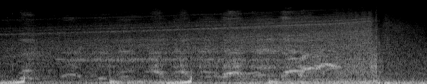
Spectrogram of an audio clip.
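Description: Trailer score and sound design: deep booming hits about every half second under a thin high tone that climbs steadily in pitch, building tension. It all cuts off abruptly just before the end, on the cut to black.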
